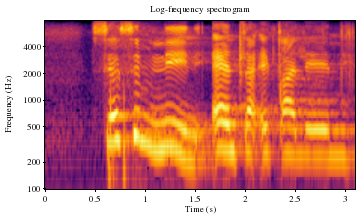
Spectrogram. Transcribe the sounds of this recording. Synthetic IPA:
sesim̩niniɛnt͡ɬʼaʔɛǀaleːni

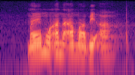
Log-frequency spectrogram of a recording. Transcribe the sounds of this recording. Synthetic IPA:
maɛmɔʔana̰ʔamabɛʔa

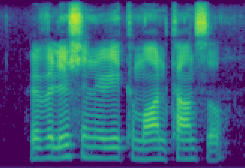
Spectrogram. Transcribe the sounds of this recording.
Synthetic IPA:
ɹɛvɔluʃɔnəɹikʰɔmãːndkʰãʊ̃nsə̰l

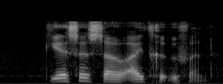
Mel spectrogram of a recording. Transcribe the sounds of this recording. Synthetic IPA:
kiəsəsːəwœ̰ɥtχəʔufə̰nt

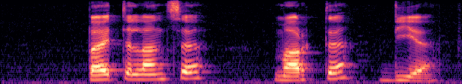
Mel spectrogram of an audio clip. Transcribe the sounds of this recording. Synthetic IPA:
b̥œɥtəlɐntsə | mɐrk̚tə | diə

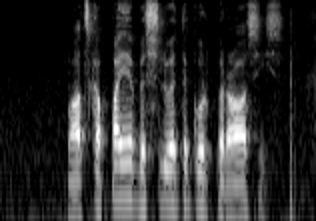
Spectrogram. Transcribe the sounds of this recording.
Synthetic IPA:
mɑːtskɐpɐjəbəsluətəkɔrpuɾɑːsḭs

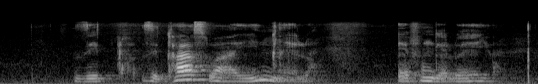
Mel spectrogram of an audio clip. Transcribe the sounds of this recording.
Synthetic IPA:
ziǃʰaswajiŋ͡ǀʱɛ̰lɔ | efuŋɡʱɛ̰lwɛːjɔ

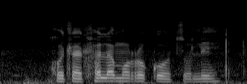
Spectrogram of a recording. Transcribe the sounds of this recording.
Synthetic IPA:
χʊt͡ɬʼat͡ɬʰwalamʊrɔkʼɔt͡sʼɔlɪ

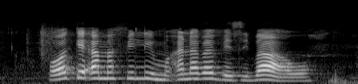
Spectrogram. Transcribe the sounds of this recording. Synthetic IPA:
wɔkʼɛʔamafilimuʔanaɓaveziɓaːwɔ

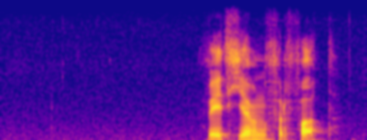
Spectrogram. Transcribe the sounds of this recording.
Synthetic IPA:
vɛtχiəvəŋfərfɐt

